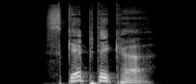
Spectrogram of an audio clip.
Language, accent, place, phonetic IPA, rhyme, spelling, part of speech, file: German, Germany, Berlin, [ˈskɛptɪkɐ], -ɛptɪkɐ, Skeptiker, noun, De-Skeptiker.ogg
- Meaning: sceptic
